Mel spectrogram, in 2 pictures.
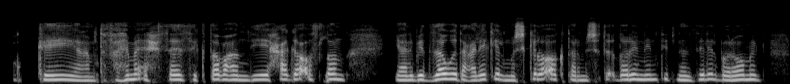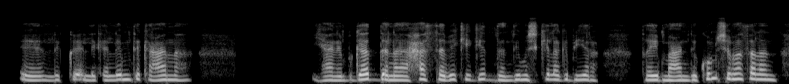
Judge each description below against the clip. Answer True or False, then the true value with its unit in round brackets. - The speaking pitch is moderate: False (215 Hz)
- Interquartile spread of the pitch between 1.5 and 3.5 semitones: True (2.5 semitones)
